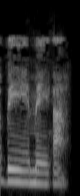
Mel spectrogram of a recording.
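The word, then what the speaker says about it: βῆμα: De hecho, cuando ves la palabra tribunal, u en tu Biblia en inglés, esa es una sola palabra griega que se pronuncia BMA.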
